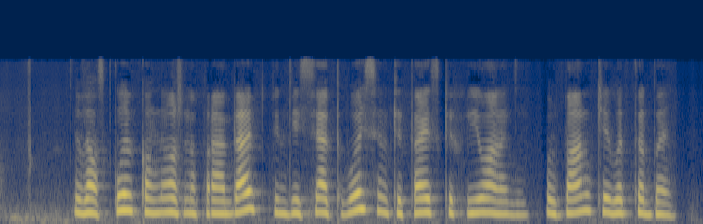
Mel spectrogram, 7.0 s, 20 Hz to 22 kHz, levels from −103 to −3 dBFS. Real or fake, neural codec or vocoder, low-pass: fake; codec, 16 kHz, 1 kbps, FunCodec, trained on LibriTTS, 50 frames a second; 7.2 kHz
